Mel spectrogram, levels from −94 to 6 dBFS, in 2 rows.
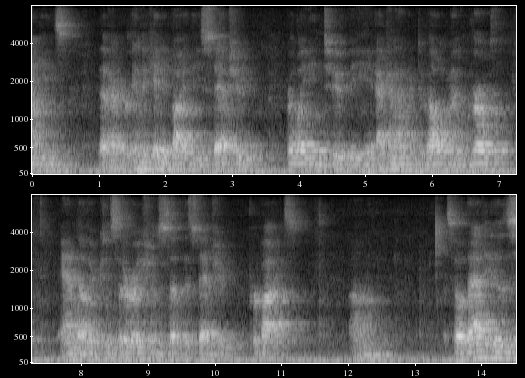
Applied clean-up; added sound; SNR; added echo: none; none; none; reverberation time 1.1 s.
